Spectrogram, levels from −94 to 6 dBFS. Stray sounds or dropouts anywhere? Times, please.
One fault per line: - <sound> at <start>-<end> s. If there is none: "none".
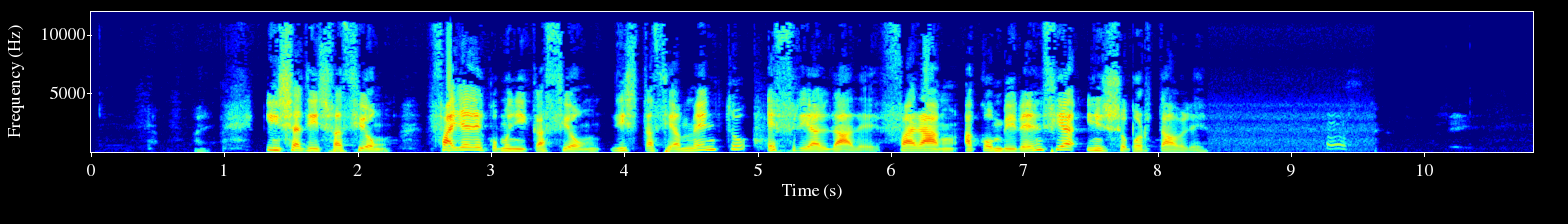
- laugh at 9.3-9.5 s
